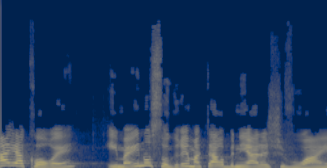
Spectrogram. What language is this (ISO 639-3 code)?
heb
